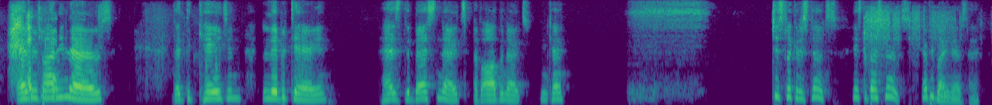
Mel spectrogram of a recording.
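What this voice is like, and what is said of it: Donald Trump impression. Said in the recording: “my Trump impersonation”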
